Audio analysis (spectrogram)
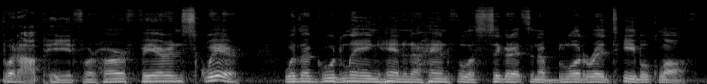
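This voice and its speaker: A man voicing a greedy, indignant old uncle who bursts out loudly and high. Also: a little slow, lightly acted. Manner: loud, exasperated outbursts.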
